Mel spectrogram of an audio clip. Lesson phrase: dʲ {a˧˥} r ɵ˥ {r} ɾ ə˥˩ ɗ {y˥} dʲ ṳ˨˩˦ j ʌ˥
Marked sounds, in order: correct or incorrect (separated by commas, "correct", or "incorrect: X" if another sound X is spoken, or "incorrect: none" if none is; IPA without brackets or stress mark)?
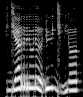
correct, incorrect: none, correct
